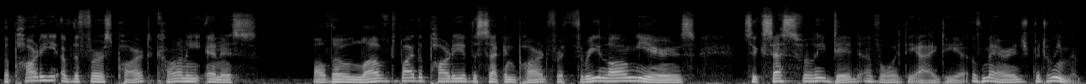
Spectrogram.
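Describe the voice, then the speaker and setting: A mellow, mid-pitched male lawyer played by an actor in an old-time radio drama. He speaks with measured courtroom formality and a wry, self-sacrificing air. The sound is dry. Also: no room sound, close to an everyday voice. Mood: dry, prosecutorial.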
